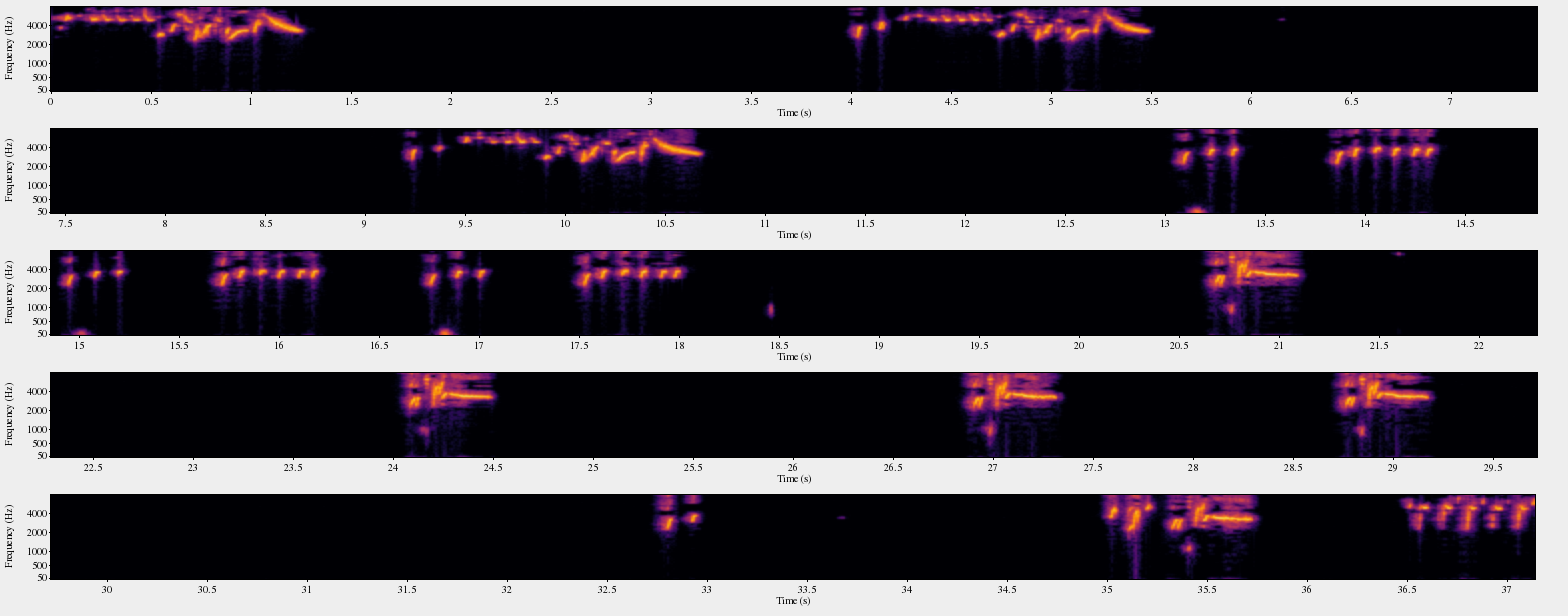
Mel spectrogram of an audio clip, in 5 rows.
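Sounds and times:
European goldfinch singing: 0:00.0 - 0:01.3, 0:04.0 - 0:05.6, 0:09.2 - 0:10.8, 0:13.0 - 0:18.1, 0:20.7 - 0:21.2, 0:24.1 - 0:24.6, 0:26.9 - 0:27.4, 0:28.8 - 0:29.2, 0:32.8 - 0:33.0, 0:35.0 - 0:35.8, 0:36.5 - 0:37.1.

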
